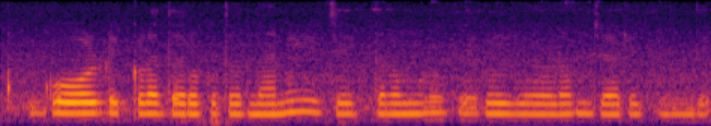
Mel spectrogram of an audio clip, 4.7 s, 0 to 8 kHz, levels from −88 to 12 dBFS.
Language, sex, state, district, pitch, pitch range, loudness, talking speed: Telugu, female, Andhra Pradesh, Sri Satya Sai, 205 Hz, 200-210 Hz, -17 LUFS, 75 wpm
